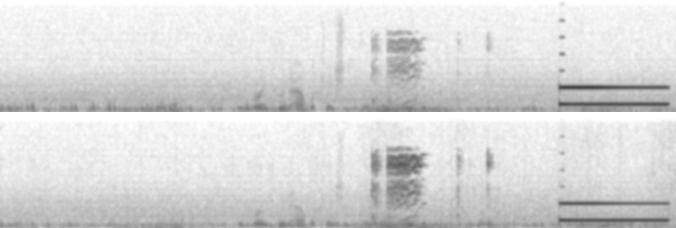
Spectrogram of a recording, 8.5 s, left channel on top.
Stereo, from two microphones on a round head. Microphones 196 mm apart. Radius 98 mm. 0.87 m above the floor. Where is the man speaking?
65° left (ahead or behind); by 5.6 s 25° right (ahead or behind).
